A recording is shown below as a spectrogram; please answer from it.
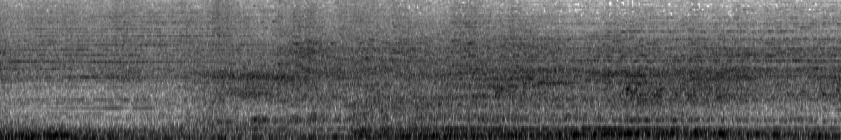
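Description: Suspenseful horror film score: a low, rumbling drone with long held tones.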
